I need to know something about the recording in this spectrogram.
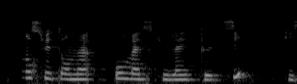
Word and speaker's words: petit: Ensuite, on a au masculin petit, qui s'écrit P-E-T-I-T. Notre T à la fin de petit, il est muet, bien sûr, puisqu'il n'y a pas d'autres lettres pour le faire parler.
